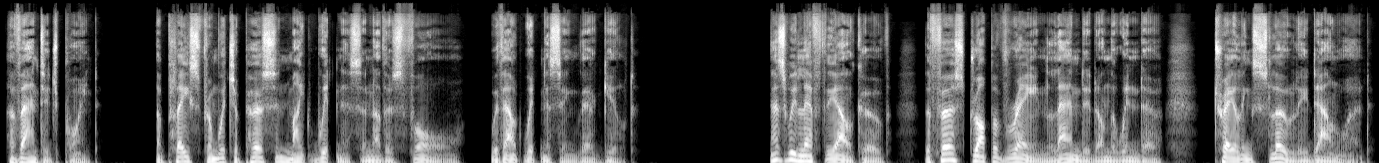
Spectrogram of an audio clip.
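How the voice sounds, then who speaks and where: A brooding police inspector, played by a man, narrates a detective story in an extremely low, husky voice. The delivery is measured, solemn and literary, with a lively rise and fall across phrases. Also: no room sound, studio quality, heavily acted. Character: brooding, world-weary male police inspector recounting a case. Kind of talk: scripted first-person detective narration.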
